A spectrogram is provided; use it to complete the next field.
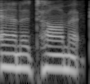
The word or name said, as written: anatomic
